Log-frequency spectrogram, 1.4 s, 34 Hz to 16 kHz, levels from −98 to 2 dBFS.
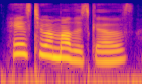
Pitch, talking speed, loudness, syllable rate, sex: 235 Hz, 210 wpm, -15 LUFS, 5.6 syllables/s, female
